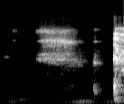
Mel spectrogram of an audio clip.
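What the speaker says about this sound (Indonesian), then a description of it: "maaf, agak batuk." A single short cough from a woman in a quiet room, sharp and close, following a brief throat sound and soft breath.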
